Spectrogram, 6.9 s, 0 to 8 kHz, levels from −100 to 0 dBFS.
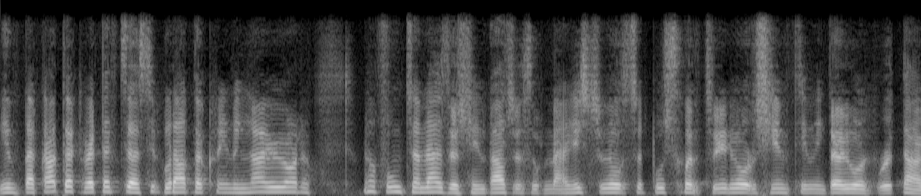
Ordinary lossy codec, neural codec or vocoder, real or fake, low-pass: none; codec, 16 kHz, 0.5 kbps, FreqCodec, larger model; fake; 7.2 kHz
